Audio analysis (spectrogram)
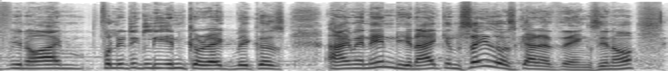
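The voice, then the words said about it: Indian accent, unusual syllable stress. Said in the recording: “My funny accent is actually I'm an Indian ... my funny accent tells you that I put the emphasis on the wrong syllable”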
